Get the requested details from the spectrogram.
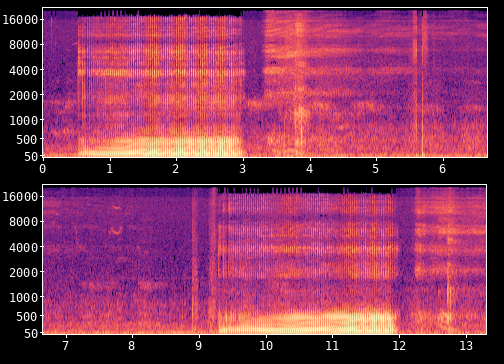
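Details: Violet, a bulldog, snoring: two long, loud, low rumbling snores about nine seconds apart with quiet breathing between, heavy and human-like.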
